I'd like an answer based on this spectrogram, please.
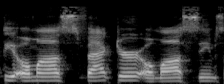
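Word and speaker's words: Omos: next was aj styles and omas even though it's spelled almost it's omas defeated kofi kingston and xavier woods to win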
